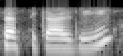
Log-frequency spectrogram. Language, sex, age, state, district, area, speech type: Punjabi, female, 30-45, Punjab, Amritsar, urban, conversation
